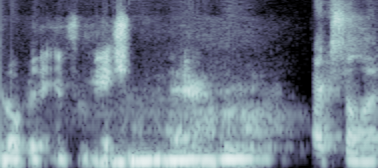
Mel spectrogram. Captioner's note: car Engine Roars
